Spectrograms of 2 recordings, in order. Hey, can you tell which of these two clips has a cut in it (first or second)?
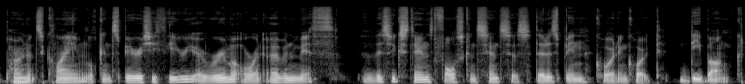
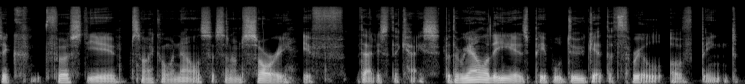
first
